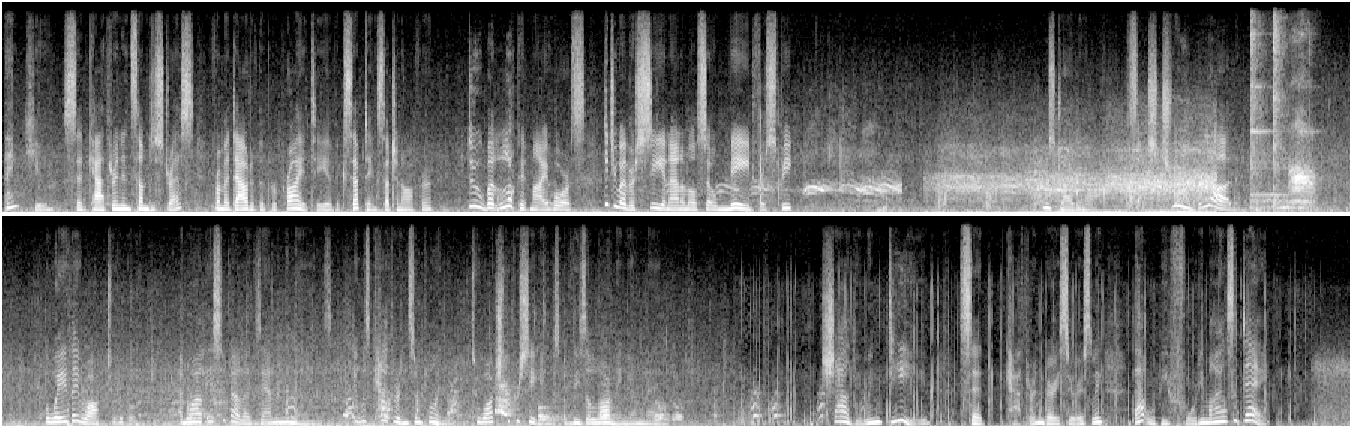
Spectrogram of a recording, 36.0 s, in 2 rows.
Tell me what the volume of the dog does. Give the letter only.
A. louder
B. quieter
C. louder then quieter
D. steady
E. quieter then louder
C.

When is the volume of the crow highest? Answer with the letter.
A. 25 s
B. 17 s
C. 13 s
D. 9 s
B.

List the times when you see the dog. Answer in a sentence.
The dog can be heard from 18.9 to 29.4 s.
